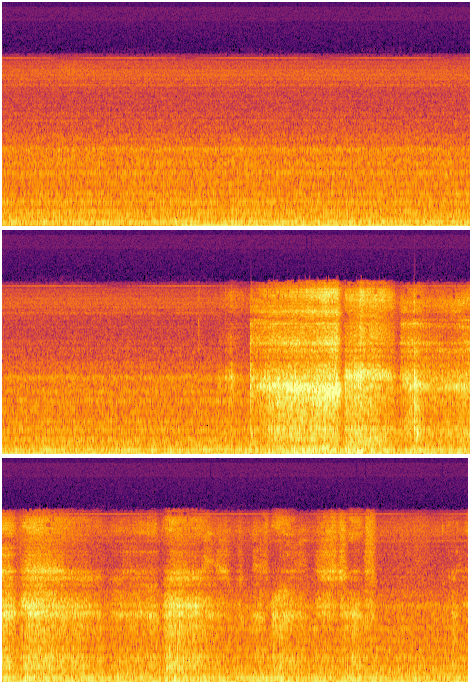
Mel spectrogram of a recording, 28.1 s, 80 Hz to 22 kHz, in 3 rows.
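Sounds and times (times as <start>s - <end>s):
steady low hum: 0.0s - 28.0s
person snoring loudly: 13.7s - 26.2s, 27.6s - 28.0s.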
